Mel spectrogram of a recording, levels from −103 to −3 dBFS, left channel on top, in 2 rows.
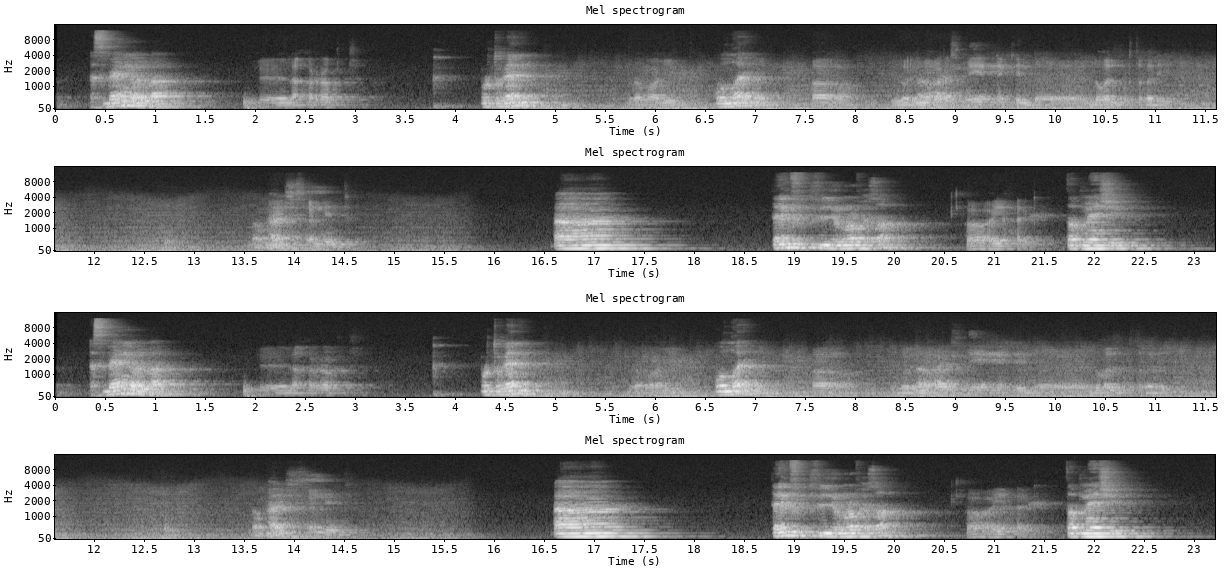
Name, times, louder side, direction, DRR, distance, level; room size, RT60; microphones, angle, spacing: voice 1, 0.3-1.1 4.2-4.8 6.6-7.0 8.6-9.0 9.4-9.5 13.6-14.0 16.6-17.4 18.8-20.0 21.7-22.2, right 2 dB, 75° right, -7 dB, 1.3 m, -17 dB
voice 2, 2.0-2.8 5.7-6.3 6.6-7.2 7.6-11.2 13.5-14.6 20.7-21.4, left 2 dB, 35° left, 4 dB, 0.3 m, -31 dB
sound 1, 4.3-15.7, equal, 50° right, 1.2 m, -37 dB
4.1 x 2.8 x 2.4 m, 1.1 s
head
